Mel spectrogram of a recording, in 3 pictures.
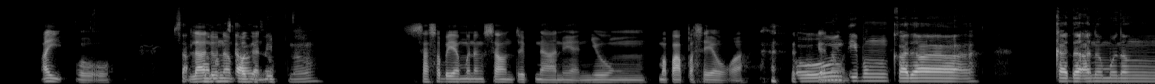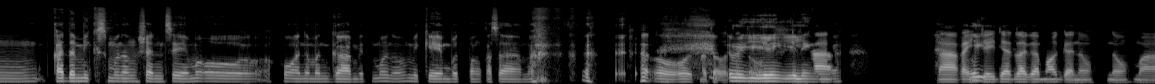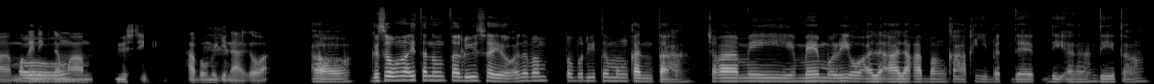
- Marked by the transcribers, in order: laugh; laugh
- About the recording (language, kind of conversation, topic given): Filipino, unstructured, Ano ang paborito mong kanta, at anong alaala ang kaakibat nito?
